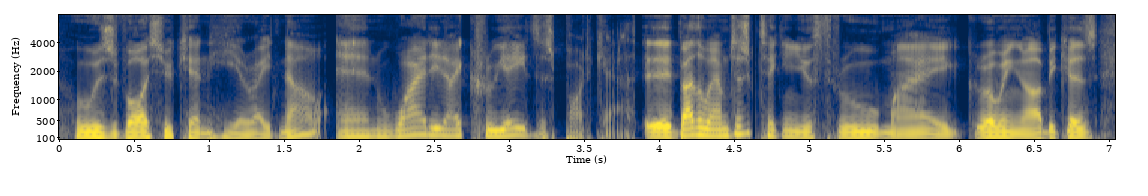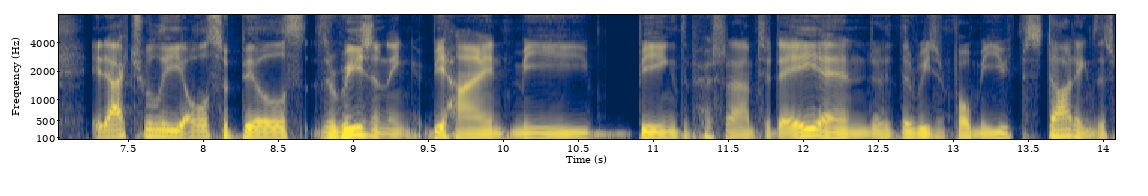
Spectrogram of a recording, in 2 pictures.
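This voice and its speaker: A man's voice: mid-range voice, mellow, no room sound, clean studio sound. A young man from Mauritius hosting a solo podcast, talking earnestly and conversationally with frequent fillers and restarts. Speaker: podcast host.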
